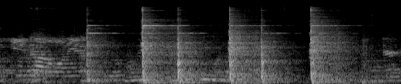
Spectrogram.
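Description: Blows on a wooden office door as police pound on or force it: about six sharp bangs over two seconds, starting about a second in.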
